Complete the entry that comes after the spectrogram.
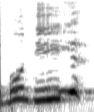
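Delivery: big boss with a tiny voice; soft, squeaky high greeting that rises; thin high voice. Acted. Big boss greeting the cowboy, thin high voice. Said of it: "ele fala fino".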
